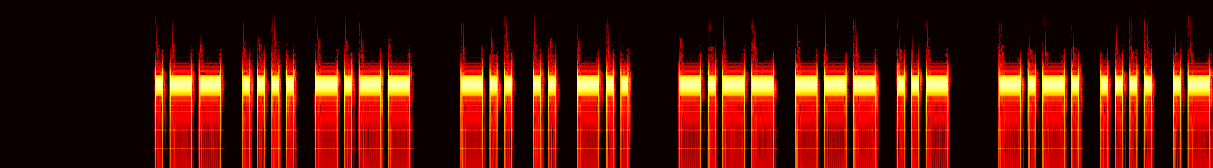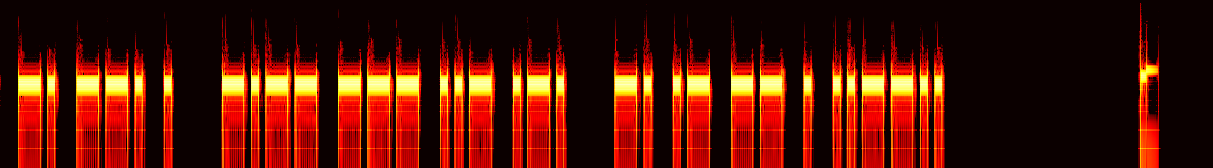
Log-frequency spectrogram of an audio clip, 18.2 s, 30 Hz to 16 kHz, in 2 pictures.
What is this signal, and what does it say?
Morse code, heard as a keyed tone, about 22 wpm, 700 Hz. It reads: WHY DID YOU CHANGE YOUR NAME?
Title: Sentences from Top 1000 Words - Review Part 1 - 22wpm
